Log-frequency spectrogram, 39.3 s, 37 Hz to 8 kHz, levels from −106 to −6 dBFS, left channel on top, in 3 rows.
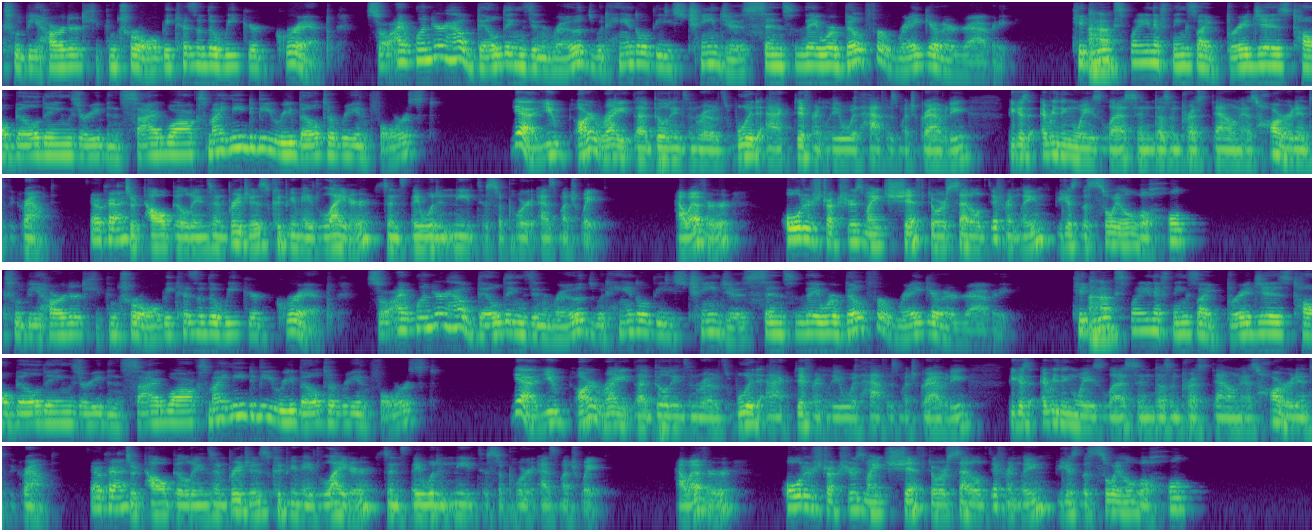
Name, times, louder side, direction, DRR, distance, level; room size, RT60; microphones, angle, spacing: voice 1, 0.0-3.2 3.7-10.0 10.7-17.3 27.1-27.5, left 1 dB, 50° left, 0.5 m, -29 dB
voice 2, 18.2-22.7 23.2-26.6 27.4-32.1 32.9-33.5 34.0-38.0, left 3 dB, 85° left, 0.8 m, -30 dB
3.7 x 2.5 x 3.2 m
head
